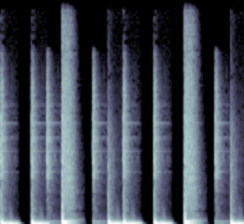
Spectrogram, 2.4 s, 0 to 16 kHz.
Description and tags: Drumloop A Basic One - 1 bar - 98 BPM (no swing)
beat, 98-bpm, drums, hip-hop, hiphop, drum, drum-loop, rhythm, loop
